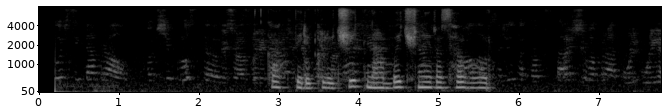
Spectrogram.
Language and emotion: Russian, neutral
